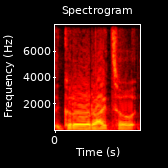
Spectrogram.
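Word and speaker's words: グローライト: This is pronounced as Glowraito in Japanese.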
